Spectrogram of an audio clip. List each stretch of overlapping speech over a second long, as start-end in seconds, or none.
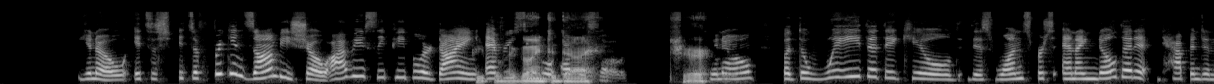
4.7-6.0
